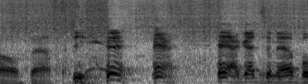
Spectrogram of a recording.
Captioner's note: laughs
